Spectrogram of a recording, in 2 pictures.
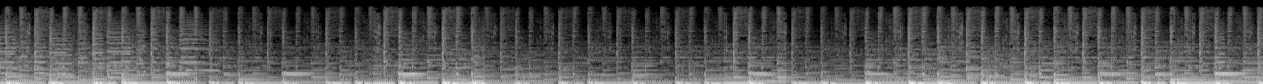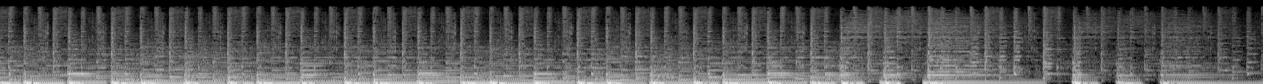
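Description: One channel drops out from 1.97 to 3.74 s, 4.84 to 7.24 s, 7.86 to 8.66 s, and 23.43 s to the end. Each time the audio abruptly falls by about 6 dB, and the first three times it jumps back up at the boundary. The likely cause is one stereo channel going silent, so the mono sum keeps only half of the shared material and loses whatever lived in the missing side alone.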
